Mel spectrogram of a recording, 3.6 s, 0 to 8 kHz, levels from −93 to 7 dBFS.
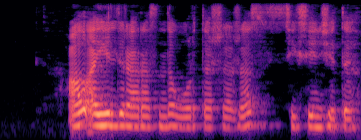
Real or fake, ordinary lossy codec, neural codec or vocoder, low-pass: real; none; none; 7.2 kHz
